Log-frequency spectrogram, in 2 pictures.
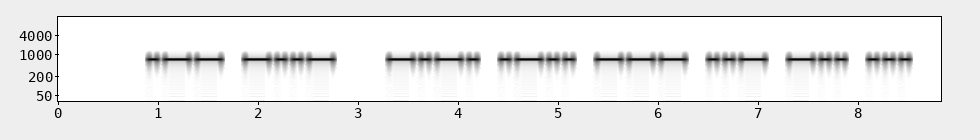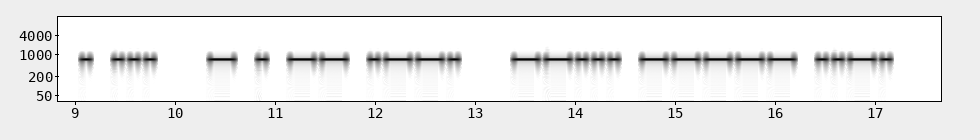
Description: Morse code, heard as a keyed tone, about 15 wpm, 700 Hz. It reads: WX CLOUDS ES TEMP 70F
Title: Practice QSO - Exchange 2 - Info - 15wpm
